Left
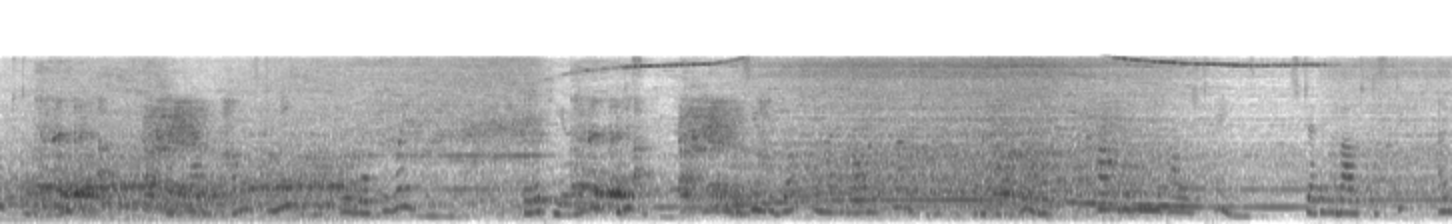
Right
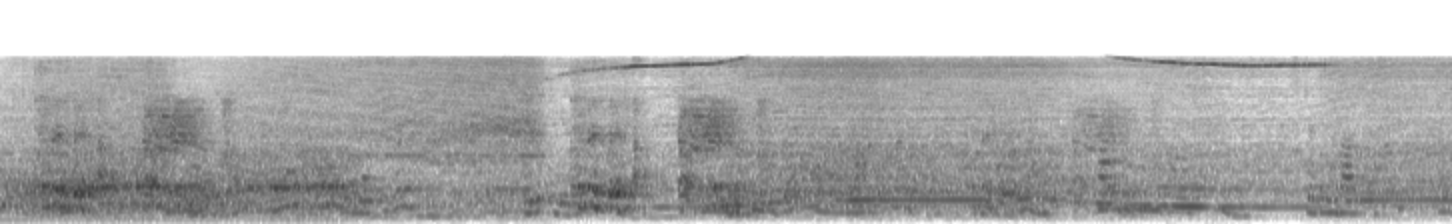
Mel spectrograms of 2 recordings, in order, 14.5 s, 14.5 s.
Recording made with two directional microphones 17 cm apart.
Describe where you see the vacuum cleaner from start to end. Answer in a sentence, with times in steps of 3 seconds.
In this clip you hear the vacuum cleaner on the right from 0 s, on the left from 9 s and on the right from 12 s.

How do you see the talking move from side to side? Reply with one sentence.
You can hear the talking stay in one place.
